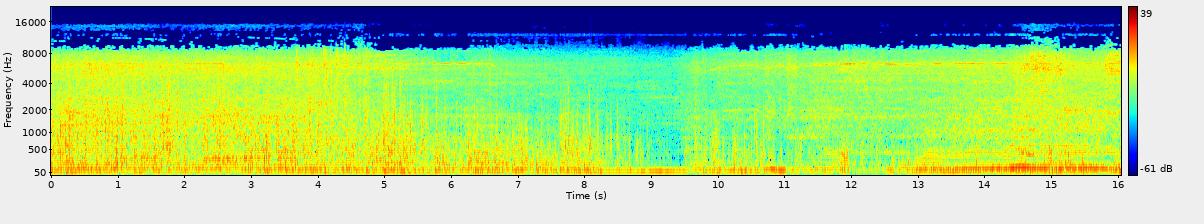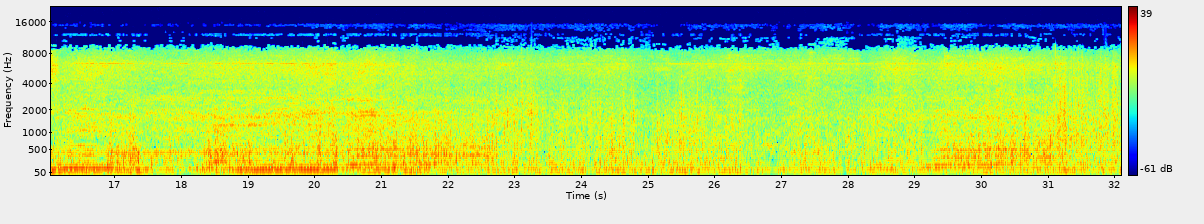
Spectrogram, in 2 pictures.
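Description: Can-Am Maverick 1000 side-by-side's V-twin engine running as it is driven over sand dunes, heard from inside the open cab with wind buffeting the microphone. The engine eases off for a few seconds about a third of the way in, then pulls harder again.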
